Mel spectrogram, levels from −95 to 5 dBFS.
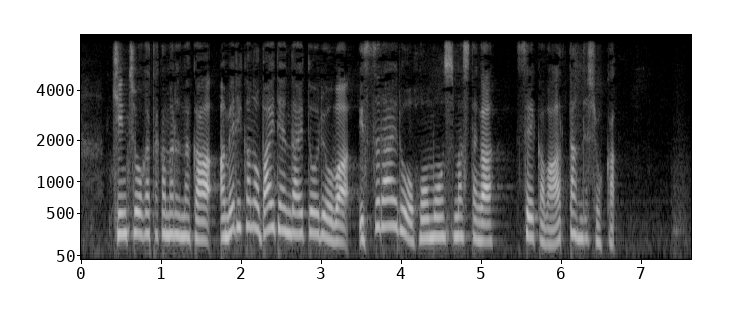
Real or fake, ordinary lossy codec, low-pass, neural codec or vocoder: real; none; 7.2 kHz; none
